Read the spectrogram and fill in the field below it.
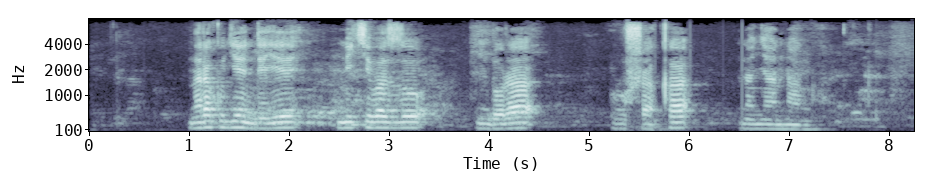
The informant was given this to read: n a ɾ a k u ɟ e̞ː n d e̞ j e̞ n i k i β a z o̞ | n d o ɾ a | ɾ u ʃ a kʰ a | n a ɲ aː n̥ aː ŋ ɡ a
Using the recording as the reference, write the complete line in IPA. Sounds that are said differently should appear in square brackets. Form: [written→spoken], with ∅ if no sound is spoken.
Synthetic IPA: n a ɾ a k u ɟ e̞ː n d e̞ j e̞ n i [k→c] i β a z o̞ | n d o ɾ a | ɾ u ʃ a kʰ a | n a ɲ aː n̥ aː ŋ ɡ a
